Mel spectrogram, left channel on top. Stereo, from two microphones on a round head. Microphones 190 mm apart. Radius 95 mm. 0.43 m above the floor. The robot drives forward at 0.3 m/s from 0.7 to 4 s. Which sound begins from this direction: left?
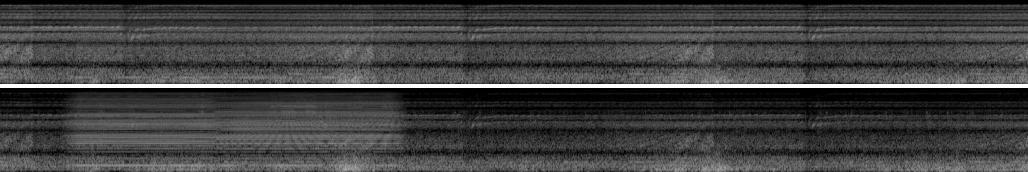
A drone, at 0.0 s.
